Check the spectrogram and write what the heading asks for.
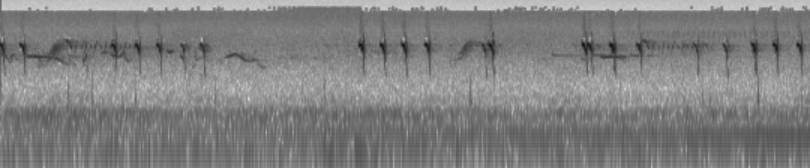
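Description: bird, wild birds calling

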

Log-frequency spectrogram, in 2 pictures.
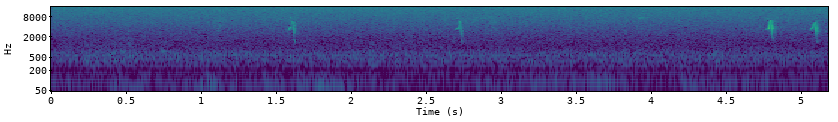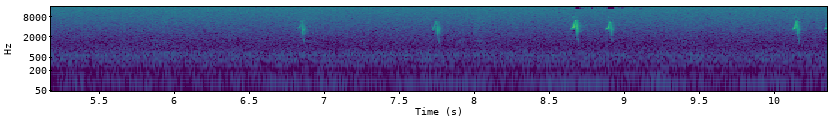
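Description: bird, wild bird calling

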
